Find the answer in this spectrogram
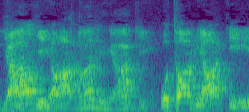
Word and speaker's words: Yawkey: How do you pronounce his name? Yali? Oh, Yawkey. Yawkey.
